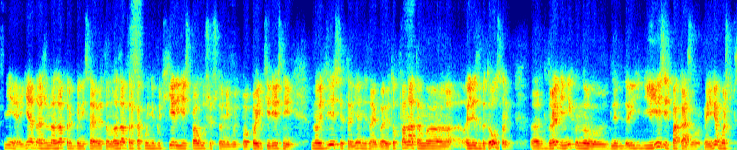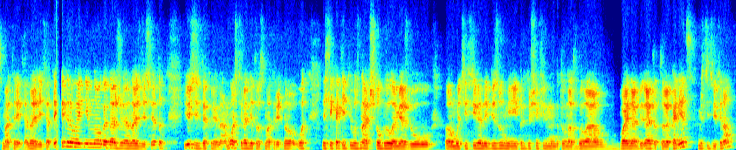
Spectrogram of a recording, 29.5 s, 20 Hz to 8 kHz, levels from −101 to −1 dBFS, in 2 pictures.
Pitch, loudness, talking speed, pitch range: 135 Hz, -17 LUFS, 165 wpm, 125-145 Hz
